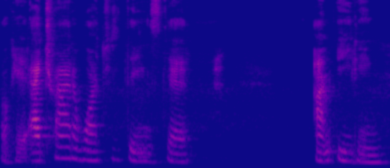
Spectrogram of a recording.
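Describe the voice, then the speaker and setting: A woman talks in a fairly low, somewhat breathy voice. Her pace is fairly slow. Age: 60s. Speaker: interviewee, mother of the interviewer. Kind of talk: interview. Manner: halting.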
